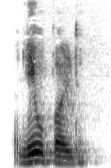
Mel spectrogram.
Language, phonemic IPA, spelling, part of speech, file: French, /le.ɔ.pɔl(d)/, Léopold, proper noun, LL-Q150 (fra)-Léopold.wav
- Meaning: a male given name, equivalent to English Leopold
